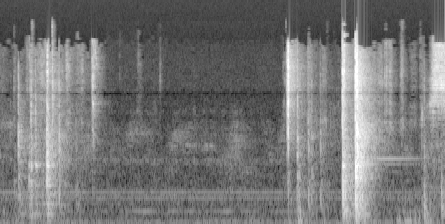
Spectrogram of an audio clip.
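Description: Handling noise on a workbench: a few short clicks and knocks as small parts, heat-shrink tubing and the cable are picked up and handled. There is a quiet gap in the middle, and the loudest knocks come near the end.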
